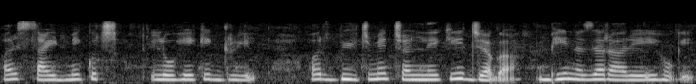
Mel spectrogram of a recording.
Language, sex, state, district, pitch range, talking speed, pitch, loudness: Hindi, female, Chandigarh, Chandigarh, 215-240 Hz, 155 wpm, 225 Hz, -16 LUFS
